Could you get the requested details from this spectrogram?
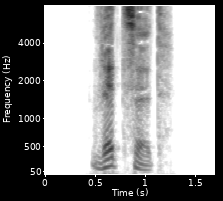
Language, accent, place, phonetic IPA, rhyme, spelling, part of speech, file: German, Germany, Berlin, [ˈvɛt͡sət], -ɛt͡sət, wetzet, verb, De-wetzet.ogg
- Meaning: second-person plural subjunctive I of wetzen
